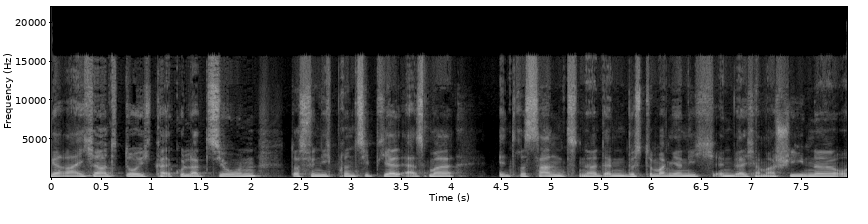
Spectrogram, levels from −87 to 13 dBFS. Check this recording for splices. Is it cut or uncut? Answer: cut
